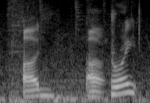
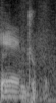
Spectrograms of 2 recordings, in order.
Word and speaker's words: Adroit: It's Adroit. Not Android. Adroit.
